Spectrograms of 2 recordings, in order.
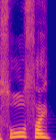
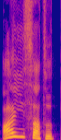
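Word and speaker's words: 相殺: これ総裁って読むんだよね、うん、なんか挨拶って呼んでる人がいま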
